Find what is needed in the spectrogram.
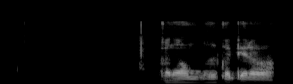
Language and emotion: Russian, neutral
